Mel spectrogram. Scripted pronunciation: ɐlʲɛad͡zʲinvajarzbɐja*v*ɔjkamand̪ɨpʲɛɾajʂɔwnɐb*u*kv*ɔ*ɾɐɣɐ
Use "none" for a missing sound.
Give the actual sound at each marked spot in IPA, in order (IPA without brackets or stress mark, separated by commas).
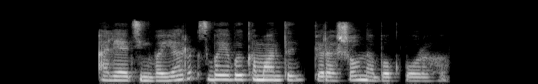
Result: v, ɔ, ɔ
